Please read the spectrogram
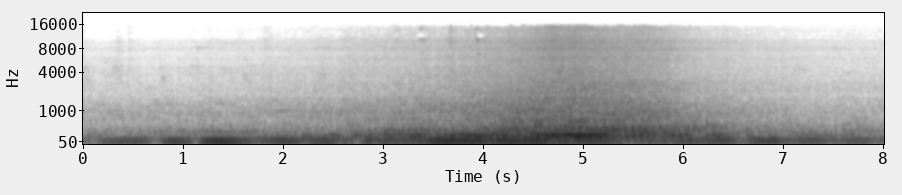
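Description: A motor vehicle engine running, growing louder to a peak a little past the middle and then fading, as of a vehicle passing by.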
